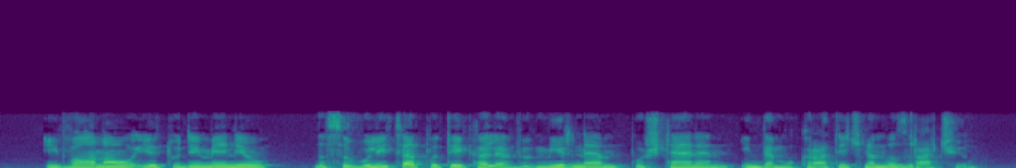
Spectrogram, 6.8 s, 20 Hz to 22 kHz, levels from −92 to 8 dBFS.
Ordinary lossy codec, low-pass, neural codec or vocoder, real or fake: none; 7.2 kHz; codec, 16 kHz, 8 kbps, FunCodec, trained on LibriTTS, 25 frames a second; fake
